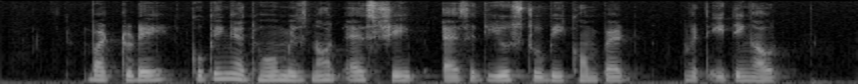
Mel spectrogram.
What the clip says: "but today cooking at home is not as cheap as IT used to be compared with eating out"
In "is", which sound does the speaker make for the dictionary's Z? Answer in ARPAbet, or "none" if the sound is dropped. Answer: Z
